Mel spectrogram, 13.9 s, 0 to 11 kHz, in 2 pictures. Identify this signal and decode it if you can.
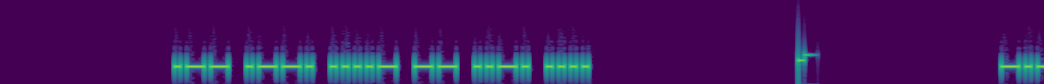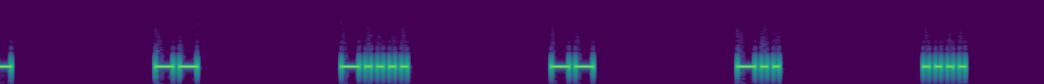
Morse code, heard as a keyed tone, about 30 wpm, spaced as for 13 wpm, 700 Hz. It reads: WP4MFH KM6MDH
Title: USA Call Signs - 6 Characters - 8x Character Spacing - 30wpm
